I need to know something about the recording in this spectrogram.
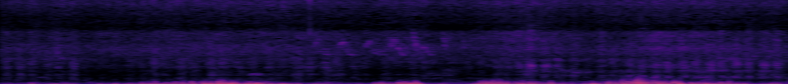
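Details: Dogs named Nix, a Labrador, and Lola, a husky/shepherd mix, tangle with Happy, a dachshund. Deep, rough growls surge in about four bursts over six seconds, with scuffling between them.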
